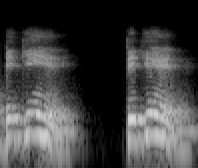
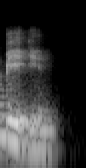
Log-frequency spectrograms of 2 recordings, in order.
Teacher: a entonação está no gin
